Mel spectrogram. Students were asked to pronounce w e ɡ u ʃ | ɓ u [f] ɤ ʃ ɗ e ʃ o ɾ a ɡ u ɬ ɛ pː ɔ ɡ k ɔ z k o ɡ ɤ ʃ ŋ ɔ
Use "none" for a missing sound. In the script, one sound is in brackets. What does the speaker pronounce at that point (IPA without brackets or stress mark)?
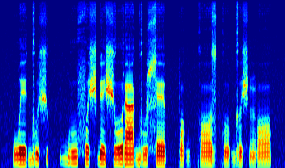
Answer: f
